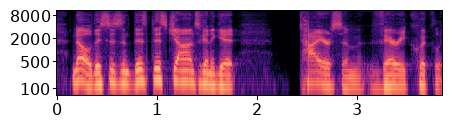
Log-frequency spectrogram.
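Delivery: ordinary delivery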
